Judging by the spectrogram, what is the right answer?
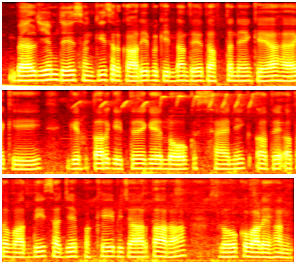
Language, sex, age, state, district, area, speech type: Punjabi, male, 18-30, Punjab, Rupnagar, urban, read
